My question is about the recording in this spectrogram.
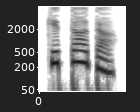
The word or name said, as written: ಖಾದಿತ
